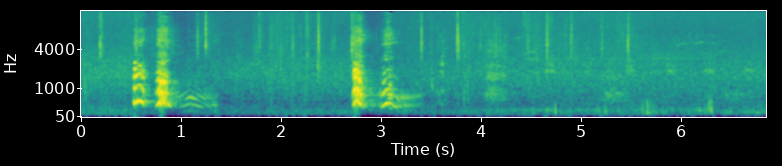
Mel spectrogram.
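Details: Great Dane at play with a tow strap gives two pairs of short, sharp barks about two seconds apart, then quieter rustling and faint scuffing sounds.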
